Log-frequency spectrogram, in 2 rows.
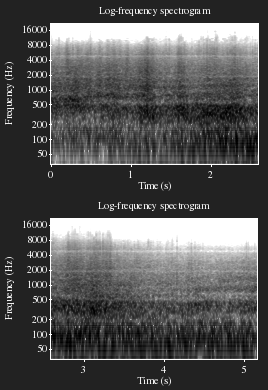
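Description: Jet roar of four Blue Angels F/A-18 jets passing in Diamond formation, fading steadily after about three seconds as they fly away.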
